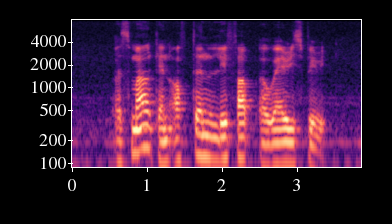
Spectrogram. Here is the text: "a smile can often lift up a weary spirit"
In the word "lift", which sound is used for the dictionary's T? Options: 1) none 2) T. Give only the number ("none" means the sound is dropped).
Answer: 1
